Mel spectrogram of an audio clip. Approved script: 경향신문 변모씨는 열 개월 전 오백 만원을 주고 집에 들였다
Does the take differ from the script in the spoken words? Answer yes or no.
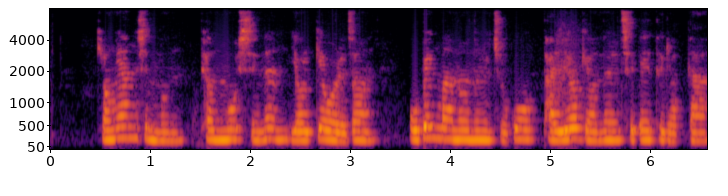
yes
